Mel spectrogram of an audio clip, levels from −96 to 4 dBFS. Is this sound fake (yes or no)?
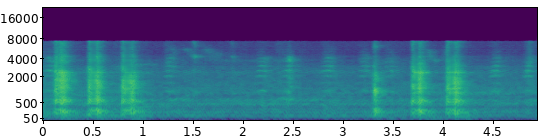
yes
